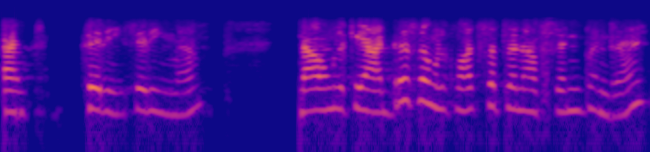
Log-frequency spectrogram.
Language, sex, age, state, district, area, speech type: Tamil, female, 30-45, Tamil Nadu, Tiruchirappalli, rural, conversation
